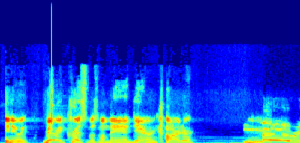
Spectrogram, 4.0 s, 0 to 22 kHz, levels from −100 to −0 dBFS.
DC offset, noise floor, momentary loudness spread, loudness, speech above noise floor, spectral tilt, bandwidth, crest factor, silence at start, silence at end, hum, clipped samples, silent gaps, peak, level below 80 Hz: under 0.1%; -59 dBFS; 15 LU; -23 LUFS; 34 dB; -1.5 dB/octave; 15.5 kHz; 26 dB; 0.05 s; 0 s; none; under 0.1%; none; 0 dBFS; -72 dBFS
